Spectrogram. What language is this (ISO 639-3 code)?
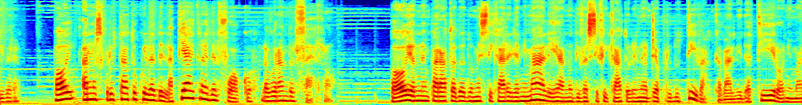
ita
